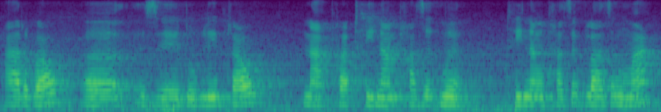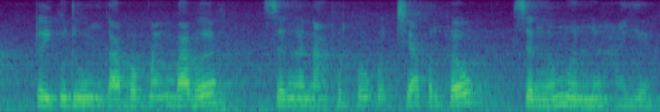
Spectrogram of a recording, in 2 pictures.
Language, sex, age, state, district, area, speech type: Bodo, female, 45-60, Assam, Chirang, rural, spontaneous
